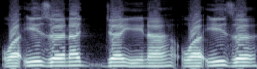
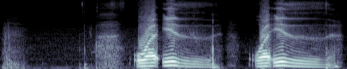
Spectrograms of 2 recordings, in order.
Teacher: jangan sampai huruf zal ini terpantulkan. Kesalahan yang terjadi adalah memantulkan zal ketika dia berharokat sukun.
